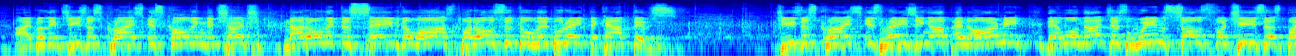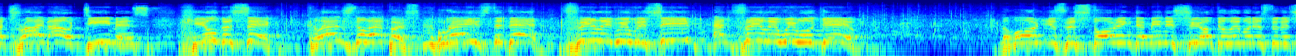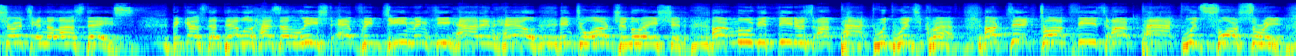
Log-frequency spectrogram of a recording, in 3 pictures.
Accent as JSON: {"language": "English", "country": "Ukraine", "second_language": "English", "moved": "yes", "lives_now": "Washington, United States", "said": "I'm from Ukraine"}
